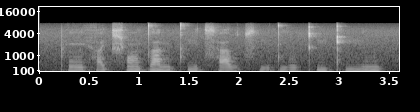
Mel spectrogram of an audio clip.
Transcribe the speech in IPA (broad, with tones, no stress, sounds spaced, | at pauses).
pʰ ẽ˧ h a˨˩ t͡ɕʰ ɔ̃˦ t̪ a˦ n t̪ʰ i˦ t͡sʰ a˧ w t͡sʰ i˧ t̪ j u˧ kʰ i˦ kʰ i˦ n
